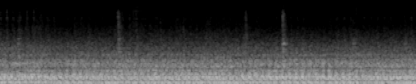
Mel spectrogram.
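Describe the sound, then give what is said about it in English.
A car drives with a loose inner flap under one tire. The engine gives a steady, loud, low drone, and a few faint clicks rise above it. “The fucking, like, the inside flap, like, under my tire is kind of fucked up. So that bitch be flapping around while I'm driving and shit, making all kind of fucking noises.”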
